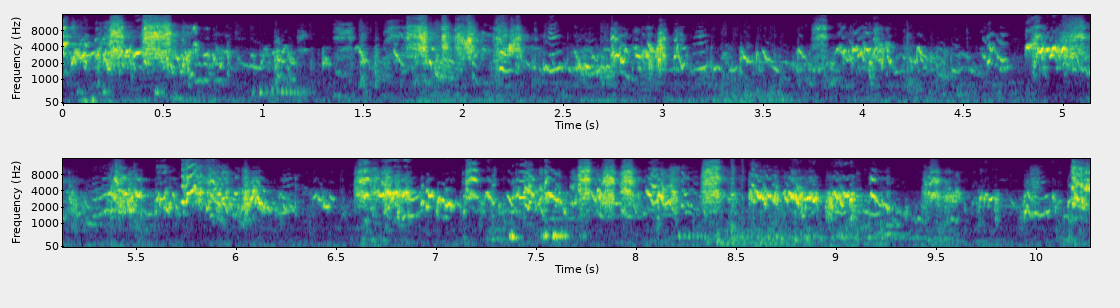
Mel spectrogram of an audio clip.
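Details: Happy breeding pair of Australian budgies keeps up a long, lively warble of high scratchy chirps, squeaks and chatter, rising and falling in loudness.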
